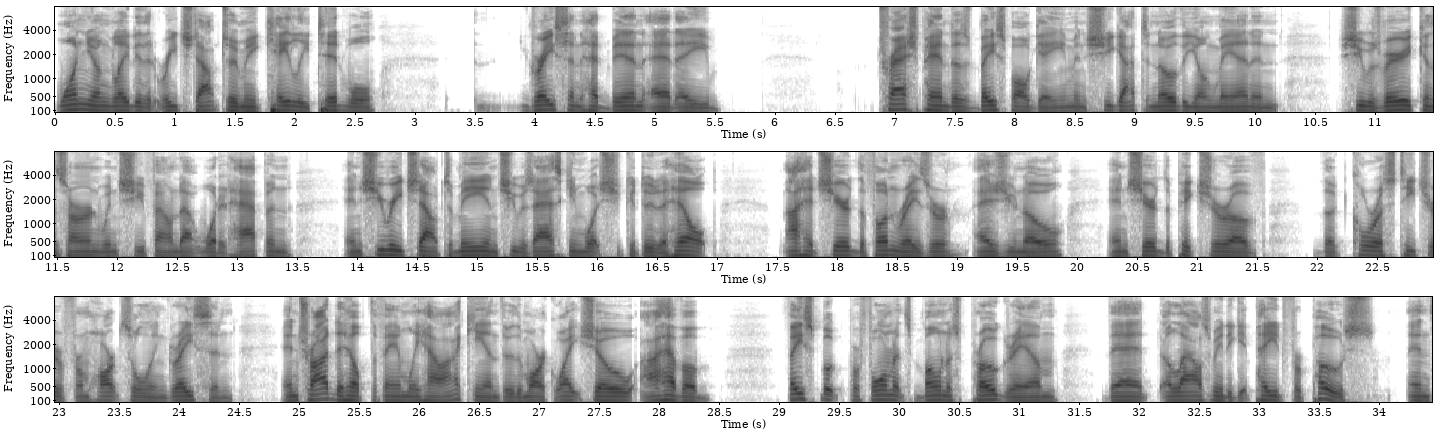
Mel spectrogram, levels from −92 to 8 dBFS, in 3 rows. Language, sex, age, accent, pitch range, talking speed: English, male, 40-59, American, 105-120 Hz, 185 wpm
